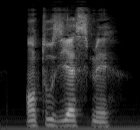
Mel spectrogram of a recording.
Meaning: 1. to enthuse 2. to be enthusiastic about
- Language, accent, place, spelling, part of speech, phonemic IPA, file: French, France, Lyon, enthousiasmer, verb, /ɑ̃.tu.zjas.me/, LL-Q150 (fra)-enthousiasmer.wav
